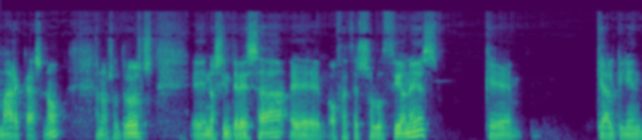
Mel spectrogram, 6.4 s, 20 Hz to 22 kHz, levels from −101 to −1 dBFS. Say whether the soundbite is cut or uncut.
cut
